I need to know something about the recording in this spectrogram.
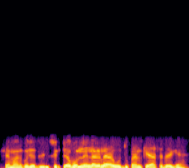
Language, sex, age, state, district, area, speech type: Odia, male, 18-30, Odisha, Balangir, urban, conversation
